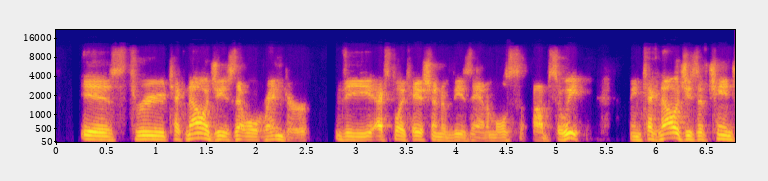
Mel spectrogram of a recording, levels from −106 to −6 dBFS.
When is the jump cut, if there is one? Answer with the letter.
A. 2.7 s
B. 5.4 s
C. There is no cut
C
